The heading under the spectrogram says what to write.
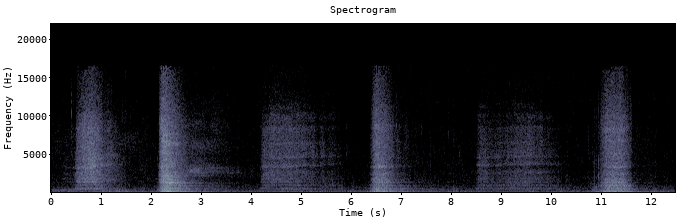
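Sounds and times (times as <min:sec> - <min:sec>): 
deep slow breaths: 0:00.4 - 0:01.5, 0:02.1 - 0:07.4, 0:08.5 - 0:12.0.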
